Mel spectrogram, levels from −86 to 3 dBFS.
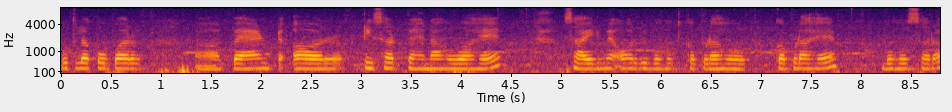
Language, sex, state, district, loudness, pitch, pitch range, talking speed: Hindi, female, Punjab, Fazilka, -16 LUFS, 195 Hz, 190-200 Hz, 145 wpm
